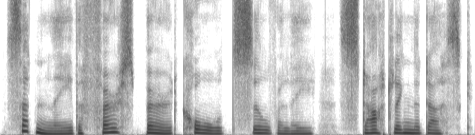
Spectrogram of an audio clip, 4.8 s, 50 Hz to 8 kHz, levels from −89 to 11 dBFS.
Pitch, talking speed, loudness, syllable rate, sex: 185 Hz, 115 wpm, -20 LUFS, 3.5 syllables/s, female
